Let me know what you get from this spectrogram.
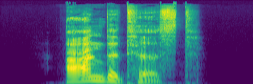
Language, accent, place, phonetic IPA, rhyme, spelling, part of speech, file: German, Germany, Berlin, [ˈaːndətəst], -aːndətəst, ahndetest, verb, De-ahndetest.ogg
- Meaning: inflection of ahnden: 1. second-person singular preterite 2. second-person singular subjunctive II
